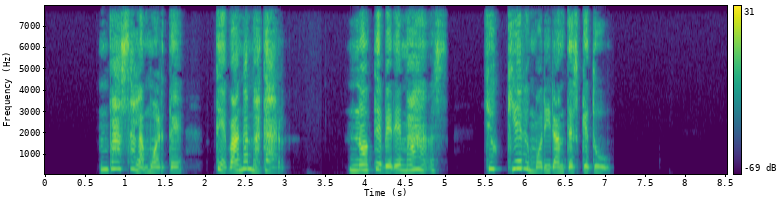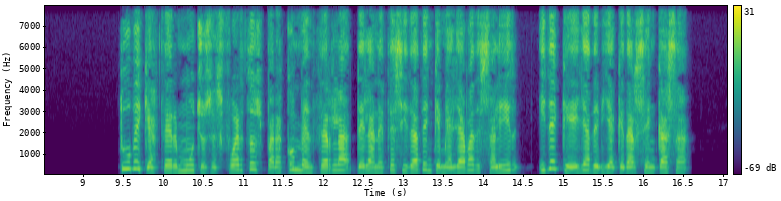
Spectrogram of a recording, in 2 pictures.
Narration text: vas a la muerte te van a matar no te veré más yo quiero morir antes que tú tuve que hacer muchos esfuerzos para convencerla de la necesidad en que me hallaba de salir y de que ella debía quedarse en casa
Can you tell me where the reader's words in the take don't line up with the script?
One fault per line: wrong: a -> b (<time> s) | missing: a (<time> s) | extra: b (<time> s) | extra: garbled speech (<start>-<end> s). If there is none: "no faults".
no faults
